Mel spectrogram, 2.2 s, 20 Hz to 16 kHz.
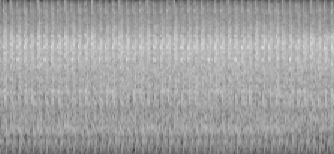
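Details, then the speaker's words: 2012 Mitsubishi Outlander 2.2 DI-D diesel with intermittent EGR code P2413 at idle: quick, evenly timed knock over usual clatter, locked to engine speed; valve clearances checked normal, source undetermined. "оцей звук дивний оцей звук є скільки часу скільки часу цей автомобіль в цього власника дуже довго що це за звук такий цікавий клапана я регулював клапана нормальні зазор"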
